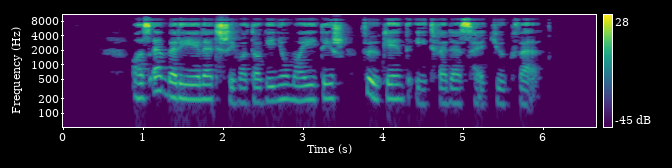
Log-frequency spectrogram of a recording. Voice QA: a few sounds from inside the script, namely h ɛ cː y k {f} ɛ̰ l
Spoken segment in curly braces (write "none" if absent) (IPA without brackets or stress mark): f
